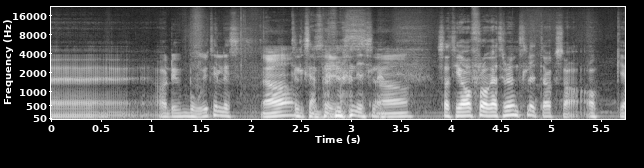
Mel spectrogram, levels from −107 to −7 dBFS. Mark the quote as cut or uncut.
uncut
